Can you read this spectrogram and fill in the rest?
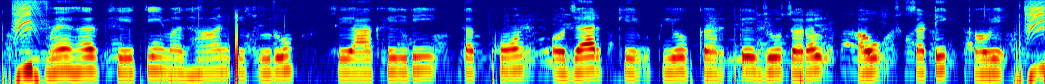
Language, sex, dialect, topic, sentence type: Chhattisgarhi, male, Northern/Bhandar, agriculture, question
